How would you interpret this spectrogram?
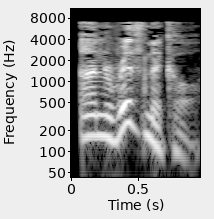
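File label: "unrhythmical", English, British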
